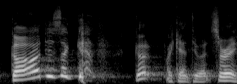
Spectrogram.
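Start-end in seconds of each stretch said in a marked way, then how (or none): 0.1-1.5 put-on German accent, very high and loud. Recalling a man they lived with, imitating his german accent. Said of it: "saying in his German accent".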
